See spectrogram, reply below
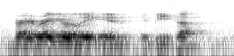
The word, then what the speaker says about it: Ibiza: So, I pronounced that right. – What was that? – Everybody at home wondering if I pronounced that right. I did. – You know what else there is going on in that word, though? I feel like people say it instead of Ibiza, they say Ibiza.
